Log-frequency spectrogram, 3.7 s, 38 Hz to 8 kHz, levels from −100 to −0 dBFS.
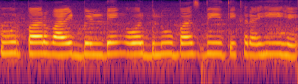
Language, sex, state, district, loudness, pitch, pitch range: Hindi, female, Chhattisgarh, Korba, -16 LUFS, 255 Hz, 250-265 Hz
